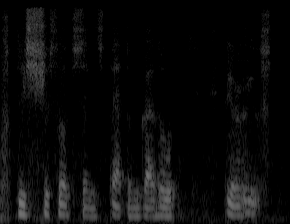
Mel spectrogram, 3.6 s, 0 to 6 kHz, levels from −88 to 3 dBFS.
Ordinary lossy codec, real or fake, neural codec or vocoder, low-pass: MP3, 48 kbps; fake; codec, 16 kHz in and 24 kHz out, 0.6 kbps, FocalCodec, streaming, 2048 codes; 5.4 kHz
